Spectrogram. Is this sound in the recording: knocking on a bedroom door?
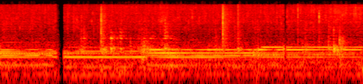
no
